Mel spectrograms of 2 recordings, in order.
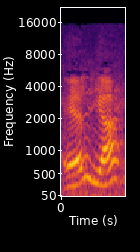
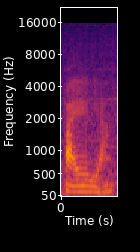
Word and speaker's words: paella: Mollica nominate an oompa Elia did I say it right but Elia paella paella euros Valenciana but it's paella okay yeah now and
